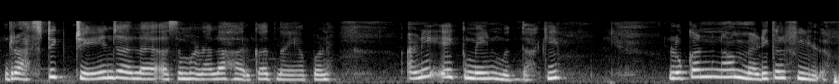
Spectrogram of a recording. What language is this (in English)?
Marathi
